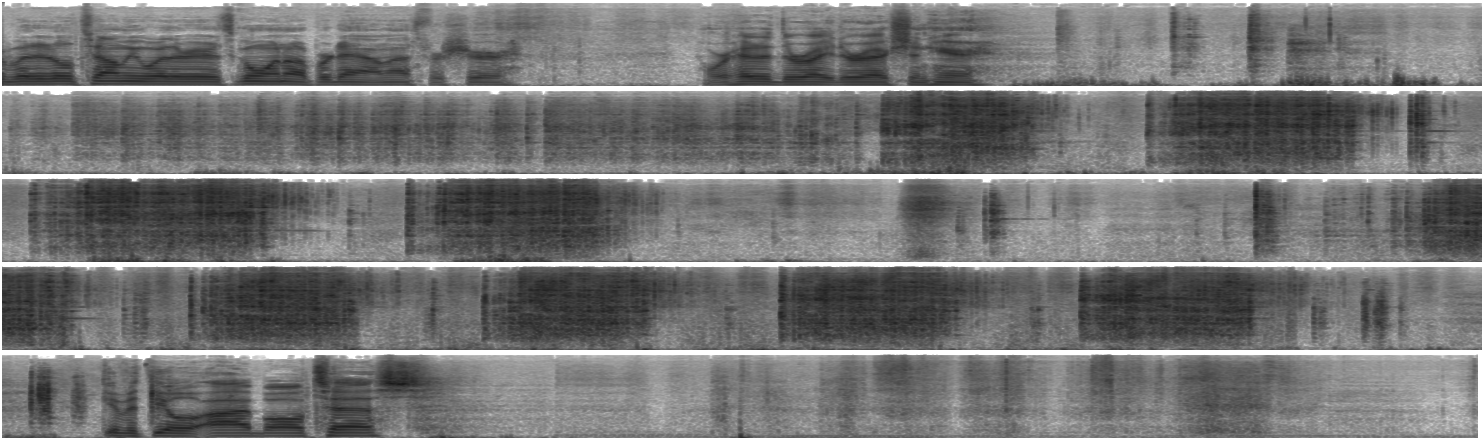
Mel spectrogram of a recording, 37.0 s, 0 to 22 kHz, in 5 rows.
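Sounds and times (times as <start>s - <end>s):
gravel being raked: 7.4s - 31.8s, 32.5s - 36.4s.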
